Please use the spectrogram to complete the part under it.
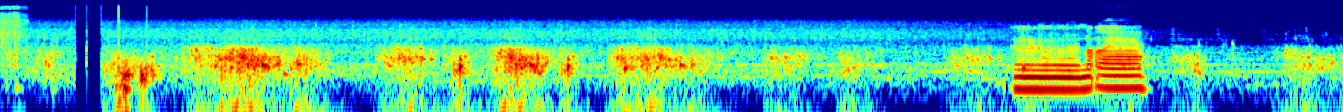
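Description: Muffled bubbling and swirling water sound underwater as a swimmer dives.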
